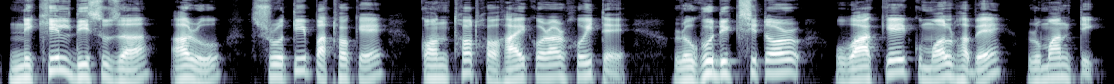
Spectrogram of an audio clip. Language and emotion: Assamese, neutral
